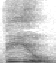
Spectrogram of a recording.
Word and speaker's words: tío: Mas se escreve com T, de tio, né? Só que em espanhol, nós vamos falar sempre tate, ti, toto, ok?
